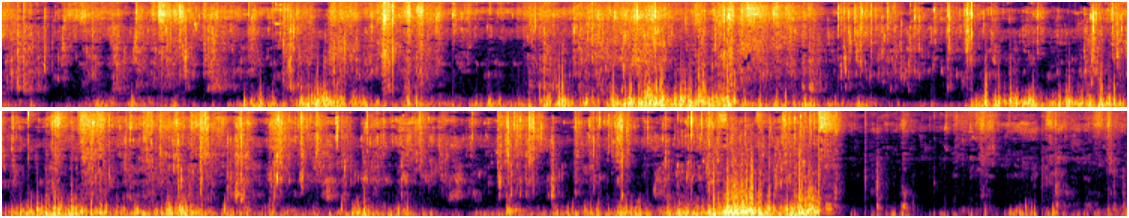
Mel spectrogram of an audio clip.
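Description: Hands squeezing and mashing banana fruit and peels in water in a metal basin, the water sloshing in bouts of a few seconds. The sloshing stops about four seconds before the end.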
